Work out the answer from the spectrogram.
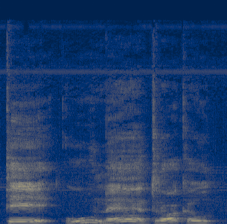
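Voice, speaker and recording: A man's voice: fairly high pitch, drawn-out words, warm tone. A male teacher with a Brazilian Portuguese accent, giving a recorded lesson in an explanatory way, full of little check-in fillers. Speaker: Greek teacher. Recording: echoey room, voice from far off.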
